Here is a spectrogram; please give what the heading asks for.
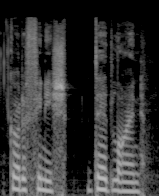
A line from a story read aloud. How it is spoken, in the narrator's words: he mumbles against my mouth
